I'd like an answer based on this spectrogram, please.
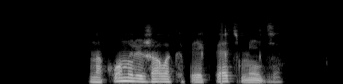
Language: Belarusian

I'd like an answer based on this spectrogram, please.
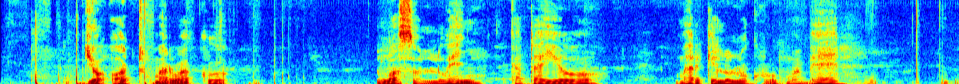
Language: Luo (Kenya and Tanzania)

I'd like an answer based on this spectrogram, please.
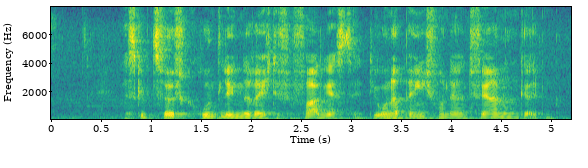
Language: German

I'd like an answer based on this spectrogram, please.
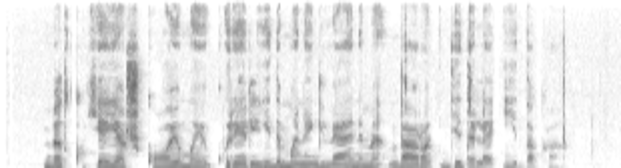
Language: Lithuanian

